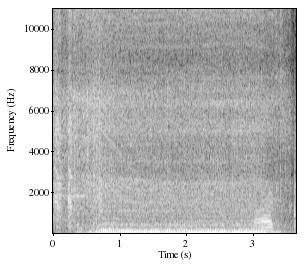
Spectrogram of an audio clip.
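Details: Toyota 7 Series with 4Y engine: starts and runs lumpy about three seconds, then dies at any rpm. Distributor and plugs replaced without effect, originals refitted, ignition timing reset. Loss of ignition suspected, not confirmed.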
